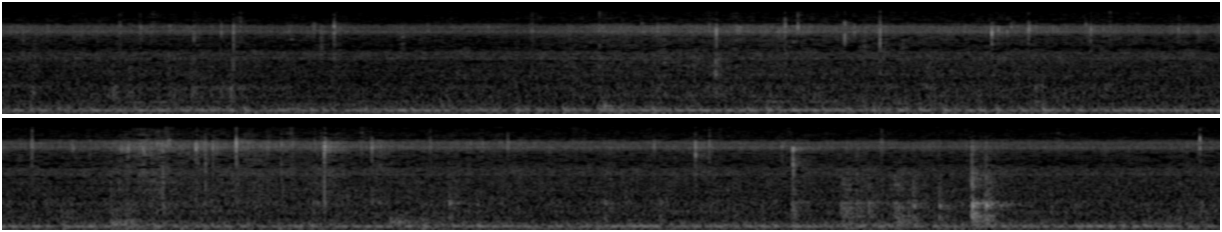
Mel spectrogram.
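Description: Bread-crumb-coated potato cutlets shallow-frying in hot oil in a nonstick pan: a steady sizzle with scattered crackles and pops, busiest a little past the middle as more cutlets go in.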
